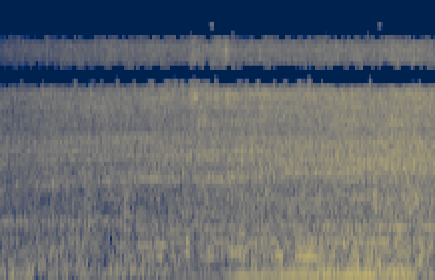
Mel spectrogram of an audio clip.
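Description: Motor scooter being ridden: a steady low engine and road rumble that grows louder about halfway through.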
